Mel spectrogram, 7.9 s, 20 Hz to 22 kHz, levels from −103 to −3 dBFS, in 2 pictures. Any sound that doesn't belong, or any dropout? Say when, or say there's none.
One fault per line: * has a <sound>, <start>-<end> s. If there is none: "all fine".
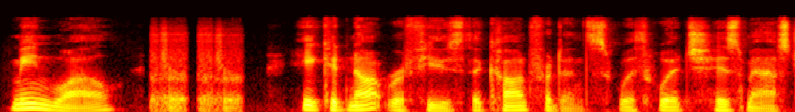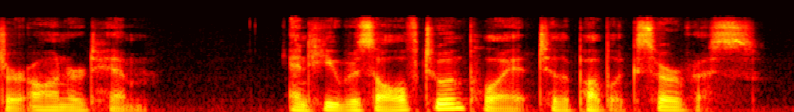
* has a laugh, 0.7-1.2 s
